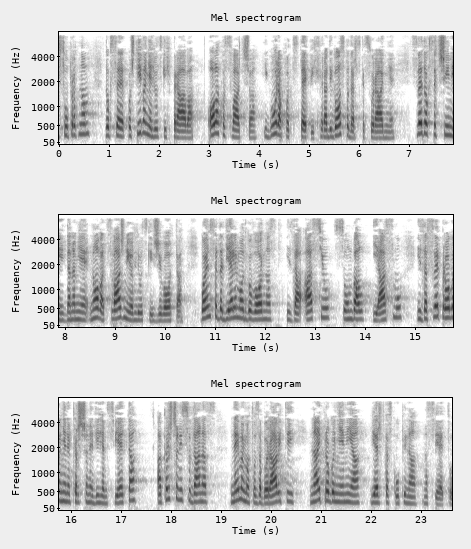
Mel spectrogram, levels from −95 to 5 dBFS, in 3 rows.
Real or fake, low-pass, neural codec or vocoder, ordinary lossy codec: fake; 7.2 kHz; codec, 16 kHz, 16 kbps, FreqCodec, smaller model; MP3, 64 kbps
